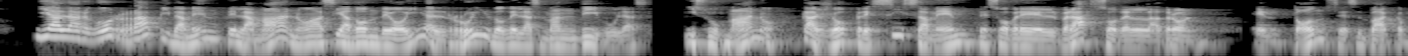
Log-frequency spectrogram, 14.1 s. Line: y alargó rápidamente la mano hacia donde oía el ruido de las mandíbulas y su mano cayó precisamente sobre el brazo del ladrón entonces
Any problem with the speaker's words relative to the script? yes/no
no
